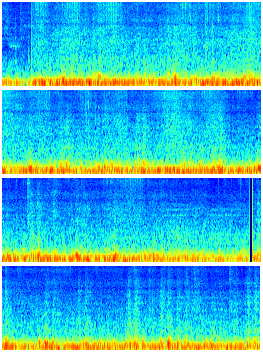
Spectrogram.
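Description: Former JNR express-type electric train running at speed, heard from inside the passenger car: a steady low rumble of wheels and running gear with small irregular jolts.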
